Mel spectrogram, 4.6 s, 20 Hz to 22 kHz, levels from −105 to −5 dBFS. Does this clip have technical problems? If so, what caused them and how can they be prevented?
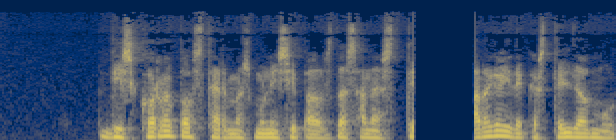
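Yes. The input feed was likely lost for a moment, from a loose connection, a failed link or a stray mute, while the recorder kept writing silence. This audio dropout to silence runs from 3.10 to 3.56 s. The speech cuts out mid-flow into silence with no room tone, and about 460 ms of speech is gone. Securing cables and connectors, using a stable link and locking mute controls while recording would prevent it.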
